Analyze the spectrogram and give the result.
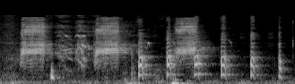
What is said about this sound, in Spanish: ¿Un pato? Sí. Un ánade real. Maravilloso.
